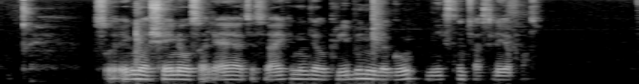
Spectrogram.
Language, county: Lithuanian, Alytus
